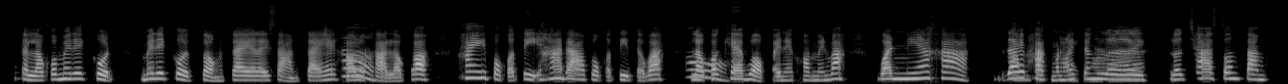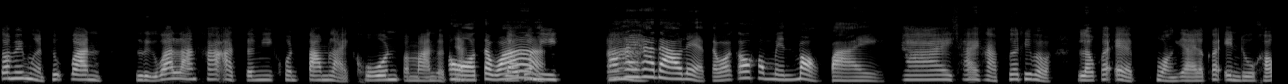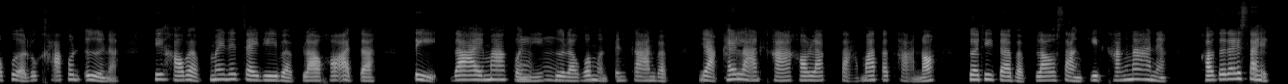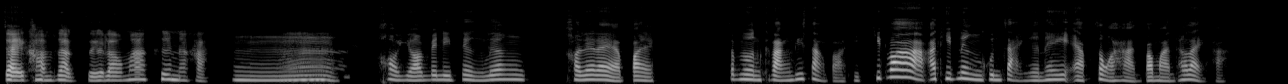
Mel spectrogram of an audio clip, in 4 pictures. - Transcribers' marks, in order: tapping; laughing while speaking: "ใส่ใจ"; drawn out: "อืม"
- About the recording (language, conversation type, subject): Thai, podcast, แอปสั่งอาหารเดลิเวอรี่ส่งผลให้พฤติกรรมการกินของคุณเปลี่ยนไปอย่างไรบ้าง?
